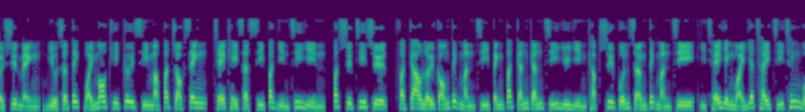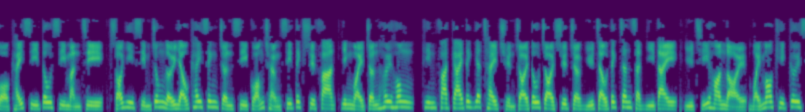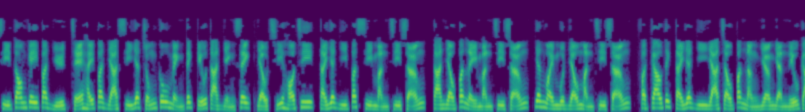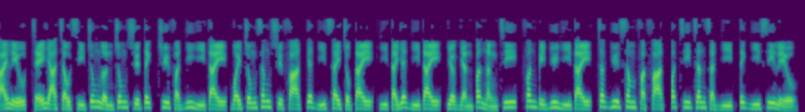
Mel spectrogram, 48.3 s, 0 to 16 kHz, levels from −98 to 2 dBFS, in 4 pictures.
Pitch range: 115-165 Hz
